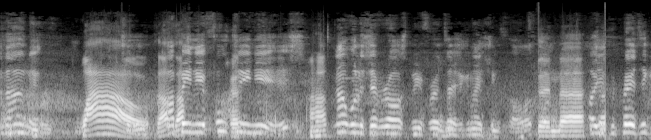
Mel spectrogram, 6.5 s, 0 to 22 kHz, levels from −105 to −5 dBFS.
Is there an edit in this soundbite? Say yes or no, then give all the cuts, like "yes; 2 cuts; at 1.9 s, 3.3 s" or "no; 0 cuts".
yes; 2 cuts; at 1.8 s, 5.3 s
